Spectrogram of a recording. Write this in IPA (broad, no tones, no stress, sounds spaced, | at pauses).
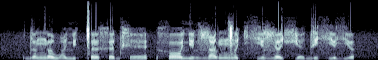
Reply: d ʌ ŋ ʌ w ɑ̤ lʲ ʊ ǀ ə x ɜ d x ɛ̤ | x ɔ lʲ ə l ɮ ɑ l ŋ͡ǀ ɒ c sʲ ə ɮ ɜ ç ɛ̤ d i sʲ ʌ zʲ ʌ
